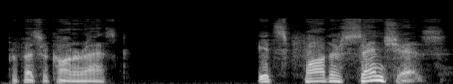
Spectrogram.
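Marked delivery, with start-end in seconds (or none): 2.6-4.4 drawn-out, higher-pitched excitement; contained excitement. A narrator's reading. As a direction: stretch it out, barely holding excitement in. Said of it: "barely able to contain my excitement".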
